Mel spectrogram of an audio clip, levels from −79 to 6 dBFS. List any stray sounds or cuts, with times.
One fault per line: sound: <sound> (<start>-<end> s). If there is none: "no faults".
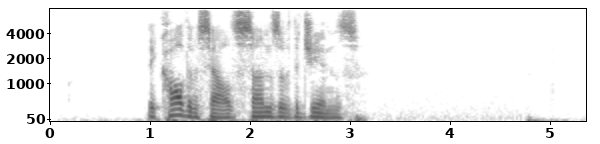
no faults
